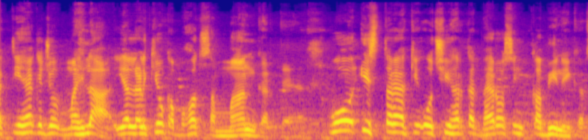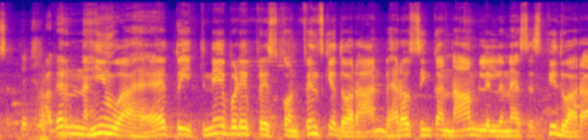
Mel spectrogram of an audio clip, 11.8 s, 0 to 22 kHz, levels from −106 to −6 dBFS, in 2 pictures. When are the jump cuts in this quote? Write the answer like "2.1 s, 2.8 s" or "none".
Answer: 6.3 s

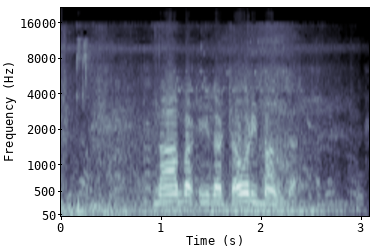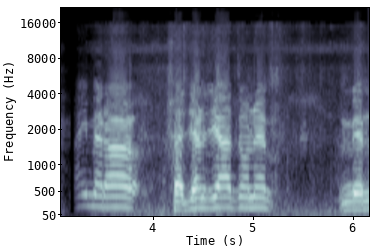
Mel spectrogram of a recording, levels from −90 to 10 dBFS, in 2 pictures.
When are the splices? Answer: 3.4 s

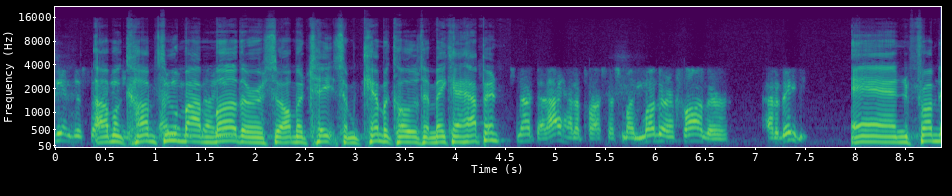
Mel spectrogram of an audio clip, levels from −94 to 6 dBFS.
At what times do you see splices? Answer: 4.6 s

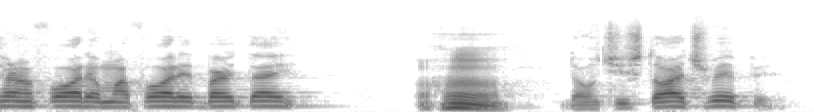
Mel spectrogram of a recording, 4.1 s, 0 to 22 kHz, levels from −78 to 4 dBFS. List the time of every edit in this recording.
none

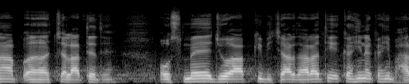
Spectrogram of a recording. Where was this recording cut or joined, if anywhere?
none

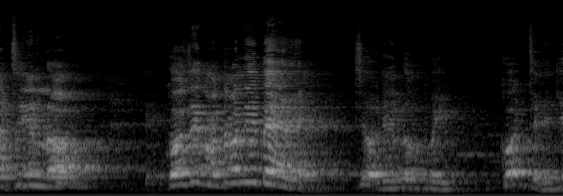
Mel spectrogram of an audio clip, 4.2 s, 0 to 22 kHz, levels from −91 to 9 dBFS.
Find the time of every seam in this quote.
1.1 s

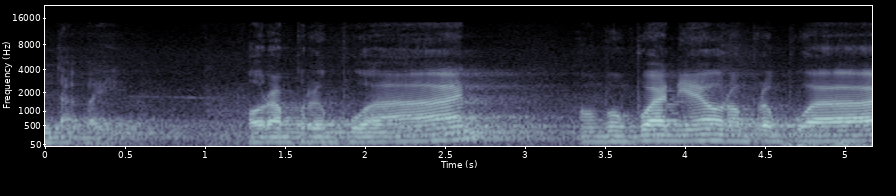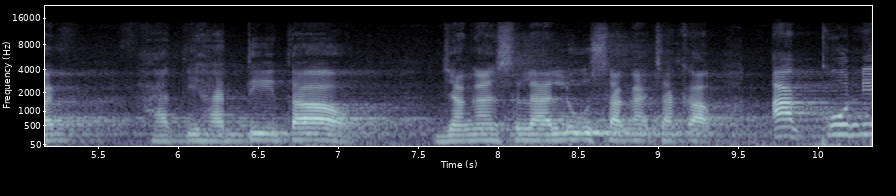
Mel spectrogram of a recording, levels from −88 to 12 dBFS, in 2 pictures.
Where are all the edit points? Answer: none

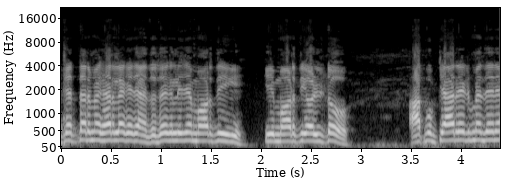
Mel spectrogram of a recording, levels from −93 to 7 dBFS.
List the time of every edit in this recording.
none

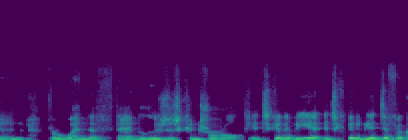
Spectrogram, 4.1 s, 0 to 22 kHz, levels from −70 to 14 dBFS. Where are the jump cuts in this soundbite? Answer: 2.4 s

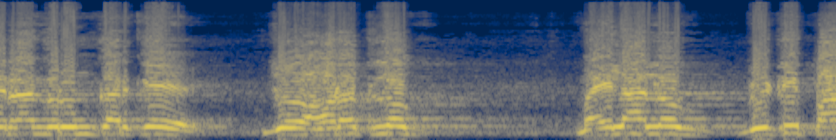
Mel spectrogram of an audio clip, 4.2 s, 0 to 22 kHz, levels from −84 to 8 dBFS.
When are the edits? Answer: 1.2 s

